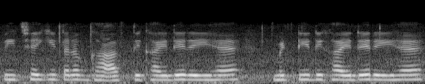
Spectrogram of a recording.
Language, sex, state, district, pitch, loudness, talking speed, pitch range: Hindi, female, Haryana, Rohtak, 220 Hz, -14 LUFS, 185 wpm, 210-225 Hz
